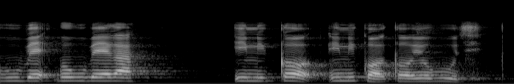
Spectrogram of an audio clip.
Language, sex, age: Zulu, male, 18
